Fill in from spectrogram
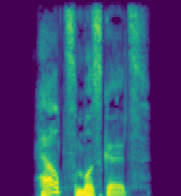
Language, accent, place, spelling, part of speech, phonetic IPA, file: German, Germany, Berlin, Herzmuskels, noun, [ˈhɛʁt͡sˌmʊskl̩s], De-Herzmuskels.ogg
- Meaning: genitive singular of Herzmuskel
